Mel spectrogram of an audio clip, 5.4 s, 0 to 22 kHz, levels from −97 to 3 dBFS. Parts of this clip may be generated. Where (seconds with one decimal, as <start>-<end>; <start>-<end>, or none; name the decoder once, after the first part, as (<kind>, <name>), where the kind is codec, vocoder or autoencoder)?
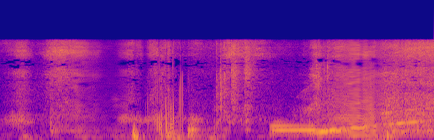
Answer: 0.9-1.6 (vocoder, Vocos); 4.2-4.8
